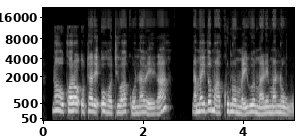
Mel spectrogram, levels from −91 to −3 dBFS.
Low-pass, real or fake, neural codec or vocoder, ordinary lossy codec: 19.8 kHz; fake; vocoder, 44.1 kHz, 128 mel bands every 512 samples, BigVGAN v2; Opus, 24 kbps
